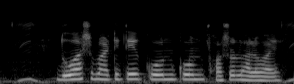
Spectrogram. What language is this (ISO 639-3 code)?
ben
